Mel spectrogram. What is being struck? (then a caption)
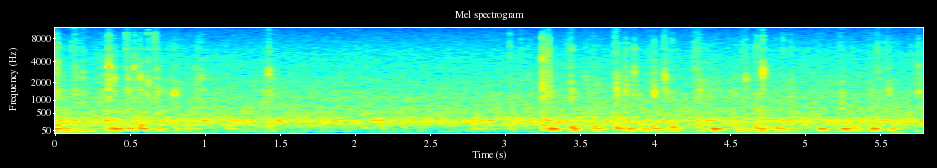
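Plastic computer keyboard. Fingertips of one hand tap the keys of a solid, black, low-profile plastic computer keyboard resting on a desk mat while typing. Quick, bright key clicks come in irregular bursts, with a pause around the middle. Each click dies away almost at once over a soft, low, steady rumble.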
